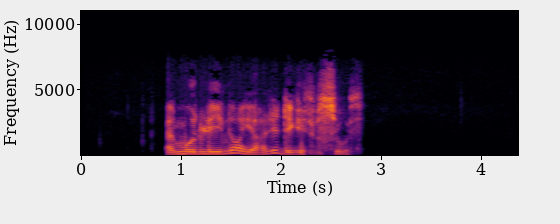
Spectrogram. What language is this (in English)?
Kabyle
